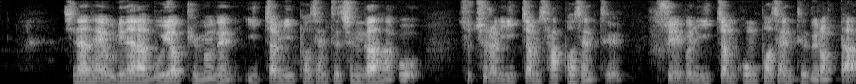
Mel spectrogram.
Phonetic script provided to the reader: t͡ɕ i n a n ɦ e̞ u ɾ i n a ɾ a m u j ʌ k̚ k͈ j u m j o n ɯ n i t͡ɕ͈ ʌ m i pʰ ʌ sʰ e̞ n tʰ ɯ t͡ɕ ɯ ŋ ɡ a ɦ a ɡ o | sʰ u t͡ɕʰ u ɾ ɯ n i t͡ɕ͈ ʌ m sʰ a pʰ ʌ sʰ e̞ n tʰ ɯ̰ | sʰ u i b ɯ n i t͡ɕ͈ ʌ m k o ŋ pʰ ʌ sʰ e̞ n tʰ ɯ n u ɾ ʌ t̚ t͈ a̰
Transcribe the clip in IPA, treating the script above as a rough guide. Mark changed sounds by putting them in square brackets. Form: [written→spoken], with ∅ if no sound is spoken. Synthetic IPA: t͡ɕ i n a n ɦ e̞ u ɾ i n a ɾ a m u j ʌ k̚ k͈ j u m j o n ɯ n i t͡ɕ͈ ʌ m i pʰ ʌ sʰ e̞ n tʰ ɯ t͡ɕ ɯ ŋ ɡ a ɦ a ɡ o | sʰ u t͡ɕʰ u ɾ ɯ n i t͡ɕ͈ ʌ m sʰ a pʰ ʌ sʰ e̞ n tʰ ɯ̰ | sʰ u i b ɯ n i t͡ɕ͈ ʌ m k o ŋ pʰ ʌ sʰ e̞ n tʰ ɯ n [u→ɯ] ɾ ʌ t̚ t͈ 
